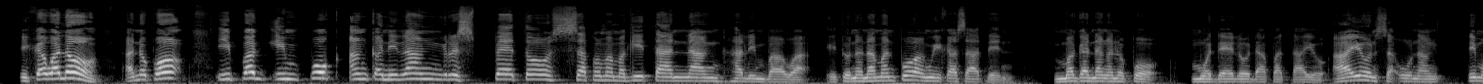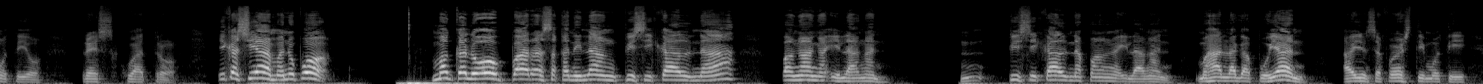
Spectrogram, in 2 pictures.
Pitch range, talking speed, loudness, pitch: 135-225 Hz, 105 wpm, -22 LUFS, 175 Hz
